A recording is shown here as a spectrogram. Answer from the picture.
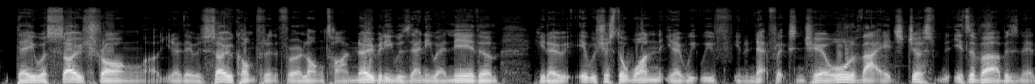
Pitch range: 90-105 Hz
